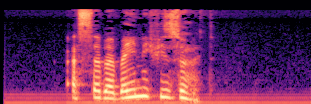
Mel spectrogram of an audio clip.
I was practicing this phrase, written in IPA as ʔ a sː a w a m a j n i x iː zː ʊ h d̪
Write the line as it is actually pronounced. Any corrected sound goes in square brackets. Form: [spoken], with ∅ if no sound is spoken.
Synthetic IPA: ʔ a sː a [b] a [b] a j n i [f] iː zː ʊ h d̪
